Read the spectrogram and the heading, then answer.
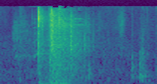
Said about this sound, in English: Ervil paces in the cell. The door opens.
